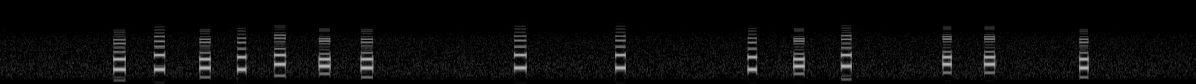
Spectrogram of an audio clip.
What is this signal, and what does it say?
DTMF, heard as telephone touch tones, dialled by hand, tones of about 100 ms. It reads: 1342#74 6 6 279 00 4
